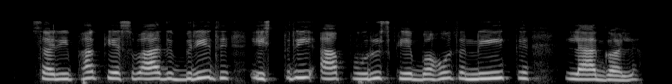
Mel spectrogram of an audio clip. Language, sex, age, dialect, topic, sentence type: Maithili, female, 25-30, Southern/Standard, agriculture, statement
